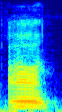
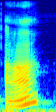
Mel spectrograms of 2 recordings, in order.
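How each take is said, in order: First: The vowel is held on a level mid pitch. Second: The vowel starts high and rises higher. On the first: "no marking at all means mid-tone" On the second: "an acute accent means um, um, high rising tone"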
